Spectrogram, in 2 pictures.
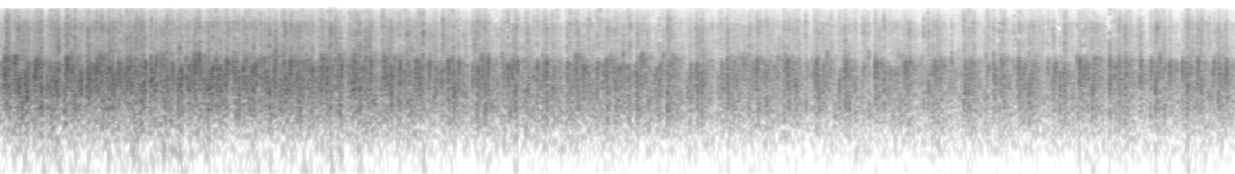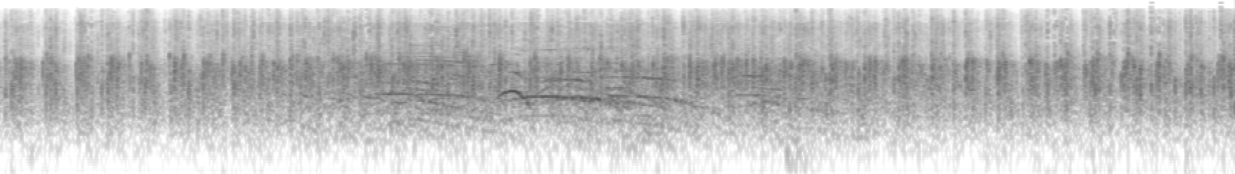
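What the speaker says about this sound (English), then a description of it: "you can hear Republicans there cheering in the Oval Office" Republicans applauding and cheering in the Oval Office after a bill signing, dense sustained clapping from a crowded room that runs unbroken for about twenty-five seconds, with scattered voices and whoops mixed in.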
